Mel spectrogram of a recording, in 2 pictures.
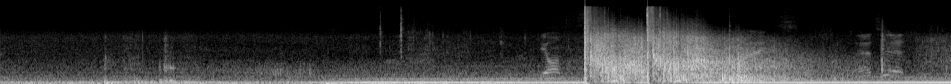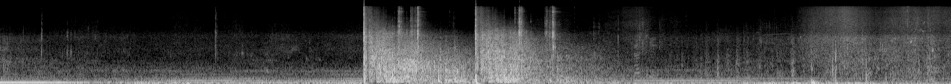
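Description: Shotgun shots: two close together about six seconds in, then a quicker group of three or four about thirteen to fifteen seconds in, each with a short echoing tail. A low steady drone with shifting held tones runs underneath.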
